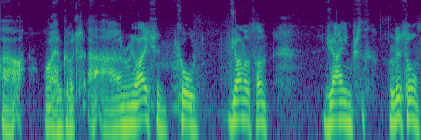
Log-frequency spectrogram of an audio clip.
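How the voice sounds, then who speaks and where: Against noticeable background noise, a man speaks at a fairly slow pace with long, frequent pauses and ordinary pitch variation. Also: medium pitch for a man. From Sydney, Australia. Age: 70s. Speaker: war veteran. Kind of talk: interview. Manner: halting.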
